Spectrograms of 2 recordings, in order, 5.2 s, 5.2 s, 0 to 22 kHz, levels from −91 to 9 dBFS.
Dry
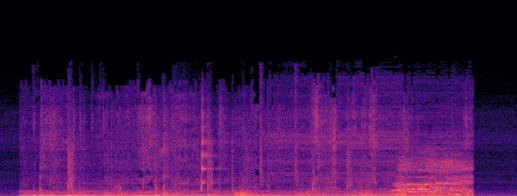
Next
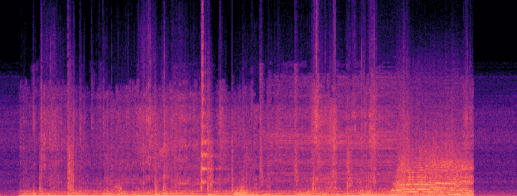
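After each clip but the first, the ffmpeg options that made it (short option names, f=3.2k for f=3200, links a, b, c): -af "aeval=exprs='0.299*sin(PI/2*2.82*val(0)/0.299)':c=same,volume=4.5dB"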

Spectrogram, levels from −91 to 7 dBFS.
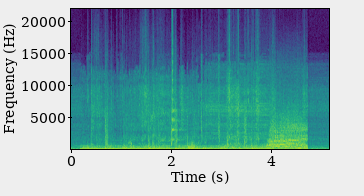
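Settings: -af "alimiter=level_in=13dB:limit=-1dB:release=50:level=0:latency=1,volume=-1dB"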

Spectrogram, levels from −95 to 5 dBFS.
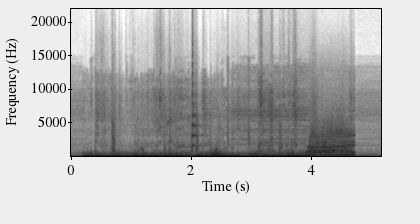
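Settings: -af anull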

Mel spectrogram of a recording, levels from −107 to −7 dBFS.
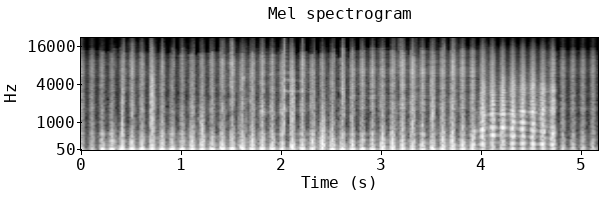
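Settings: -af "aeval=exprs='val(0)*pow(10,-36*(0.5-0.5*cos(2*PI*10*n/s))/20)':c=same,volume=1dB"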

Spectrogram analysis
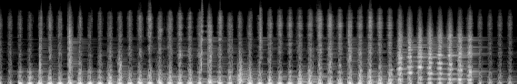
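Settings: -af "bandreject=f=121.3:t=h:w=4,bandreject=f=242.6:t=h:w=4,bandreject=f=363.9:t=h:w=4,bandreject=f=485.2:t=h:w=4,bandreject=f=606.5:t=h:w=4,bandreject=f=727.8:t=h:w=4,bandreject=f=849.1:t=h:w=4,bandreject=f=970.4:t=h:w=4,bandreject=f=1.0917k:t=h:w=4,bandreject=f=1.213k:t=h:w=4,bandreject=f=1.3343k:t=h:w=4,bandreject=f=1.4556k:t=h:w=4,bandreject=f=1.5769k:t=h:w=4,bandreject=f=1.6982k:t=h:w=4,bandreject=f=1.8195k:t=h:w=4,bandreject=f=1.9408k:t=h:w=4,bandreject=f=2.0621k:t=h:w=4,bandreject=f=2.1834k:t=h:w=4,bandreject=f=2.3047k:t=h:w=4,bandreject=f=2.426k:t=h:w=4,bandreject=f=2.5473k:t=h:w=4,bandreject=f=2.6686k:t=h:w=4,bandreject=f=2.7899k:t=h:w=4,bandreject=f=2.9112k:t=h:w=4,bandreject=f=3.0325k:t=h:w=4,bandreject=f=3.1538k:t=h:w=4,bandreject=f=3.2751k:t=h:w=4,bandreject=f=3.3964k:t=h:w=4,bandreject=f=3.5177k:t=h:w=4,volume=-1dB"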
